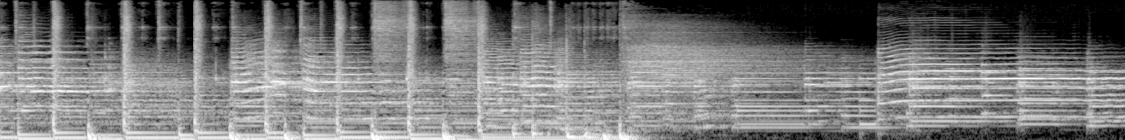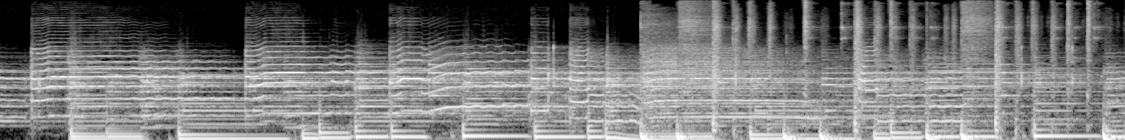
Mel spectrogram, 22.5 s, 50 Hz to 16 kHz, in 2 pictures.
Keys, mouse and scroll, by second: 2.4 click, 3.1 Tab, 4.2-4.6 shift+middle drag, 5.1 drag, 5.7 g, 8.7 click, 9.3 Tab, 9.9 click, 10.8 g, 12.5 Tab, 12.8 click, 13.8 click, 14.3-15.0 scroll down 5, 15.0 shift+middle drag, 15.5 middle click, 16.1-16.8 middle drag, 17.3 middle click, 17.8 KP_1, 18.6 click, 18.7 Tab, 19.0-19.4 scroll up 3, 19.7 scroll down 1, 19.7 scroll down 1, 19.9 shift+middle click, 22.4 alt+click.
